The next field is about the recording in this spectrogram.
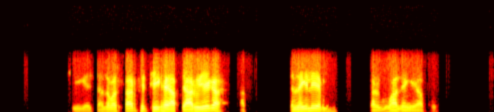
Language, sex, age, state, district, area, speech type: Hindi, male, 60+, Uttar Pradesh, Sitapur, rural, conversation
